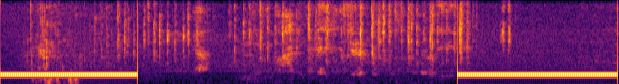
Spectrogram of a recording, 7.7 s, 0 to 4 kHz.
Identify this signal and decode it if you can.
Ringback tone (North America), 440 + 480 Hz.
